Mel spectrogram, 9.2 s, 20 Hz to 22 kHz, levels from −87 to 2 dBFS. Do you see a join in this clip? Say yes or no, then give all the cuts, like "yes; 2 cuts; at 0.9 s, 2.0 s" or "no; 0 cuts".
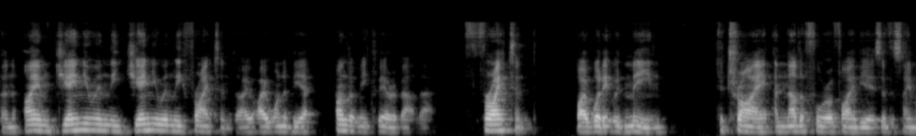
no; 0 cuts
